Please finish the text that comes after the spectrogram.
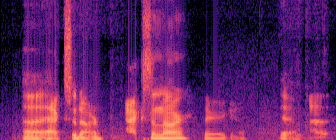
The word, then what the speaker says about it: Axanar: He's there generally for, I'm not sure I'm going to pronounce it correctly, Anaxar? You know what I'm saying? Axanar. Axanar.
